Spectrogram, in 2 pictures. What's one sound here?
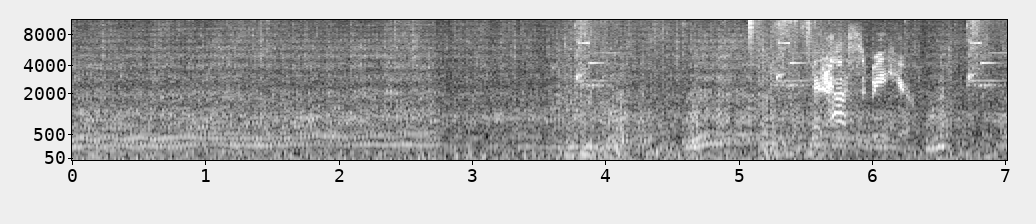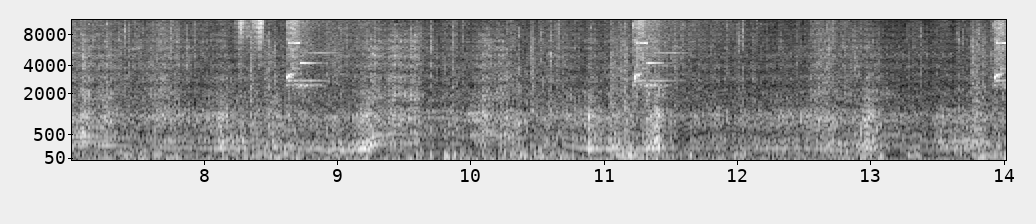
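Tyres rumble over rough dirt.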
